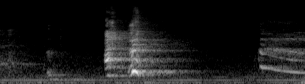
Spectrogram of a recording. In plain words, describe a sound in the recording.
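Two young women laugh loudly close by.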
